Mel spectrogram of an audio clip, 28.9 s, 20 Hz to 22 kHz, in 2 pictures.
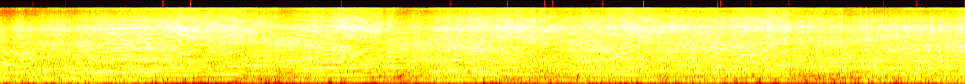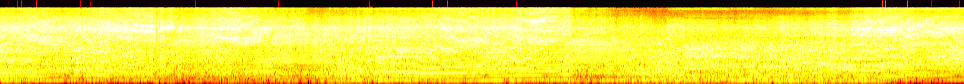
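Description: Several two-stroke 120cc underbone race motorcycles racing at full throttle. Their overlapping engine notes rise and fall again and again as they rev through the gears and brake for the corners.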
